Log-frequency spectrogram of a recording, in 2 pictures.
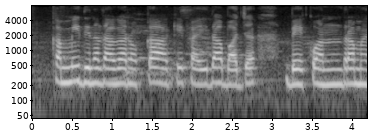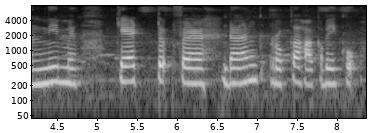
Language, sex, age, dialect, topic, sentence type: Kannada, female, 60-100, Northeastern, banking, statement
